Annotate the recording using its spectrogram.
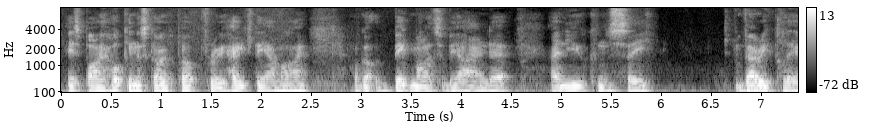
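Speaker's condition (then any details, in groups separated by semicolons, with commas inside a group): No condition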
